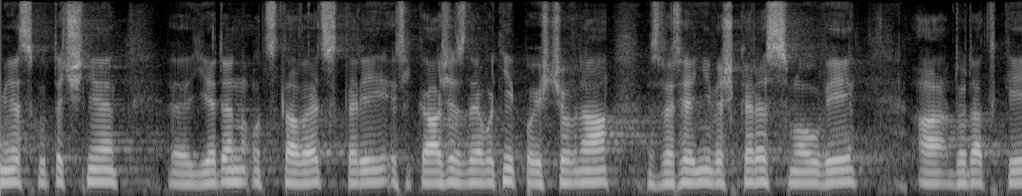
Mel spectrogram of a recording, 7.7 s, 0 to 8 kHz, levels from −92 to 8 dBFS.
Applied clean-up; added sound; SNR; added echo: none; none; none; none.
